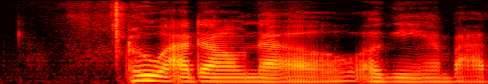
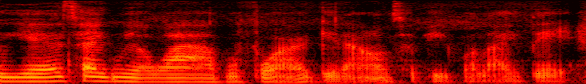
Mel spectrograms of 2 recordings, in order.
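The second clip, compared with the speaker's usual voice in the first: whisper; 3 semitones lower, 6 dB quieter, faster than usual. Real, not acted. Confiding aside.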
